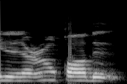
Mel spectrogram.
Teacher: اور اسی طرح قاف ہے، موٹی آواز سے پڑھیں گے. دال میں قلقلہ ہوگا اس لیے کہ حروف قلقلہ کے 5 حرف میں سے دال بھی ہے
